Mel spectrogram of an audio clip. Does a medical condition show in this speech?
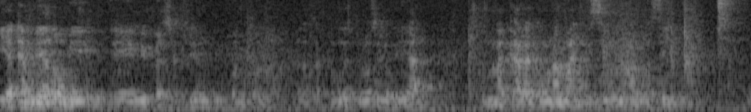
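No.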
